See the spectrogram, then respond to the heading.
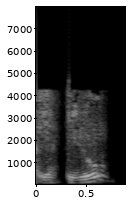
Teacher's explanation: makhrajnya huruf ya itu di wasatil lisan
